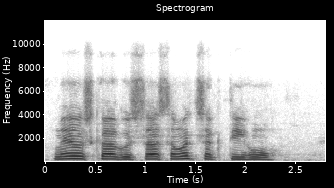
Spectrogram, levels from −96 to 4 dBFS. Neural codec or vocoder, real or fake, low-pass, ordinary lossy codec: none; real; 7.2 kHz; Opus, 32 kbps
